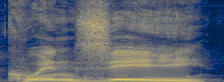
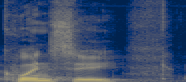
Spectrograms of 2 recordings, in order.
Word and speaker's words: Quincy: It's pronounced Quincy, not Quincy, Quincy, because that's the way the Quincy family pronounced their name with the British pronunciation. Any city named Quincy that is supposed to honor a member of that family should pronounce it correctly with the Z pronunciation.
